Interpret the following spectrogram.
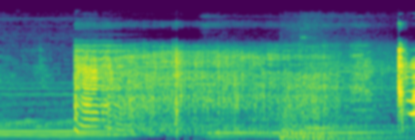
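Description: Background music with sustained chords, over which an edited-in sound effect sweeps steeply down in pitch about a second in and gives way to a noisy rushing sound with a single click.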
